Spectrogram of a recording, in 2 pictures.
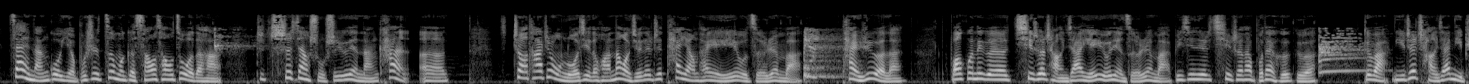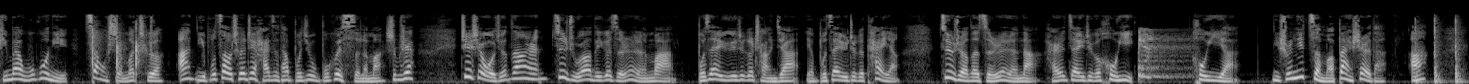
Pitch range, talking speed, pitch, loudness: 160-240 Hz, 350 characters per minute, 195 Hz, -20 LUFS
